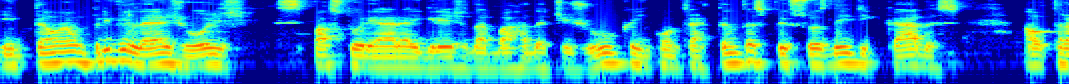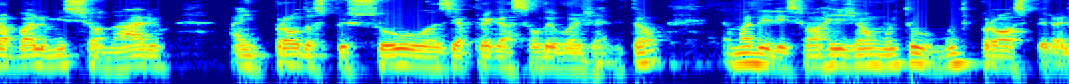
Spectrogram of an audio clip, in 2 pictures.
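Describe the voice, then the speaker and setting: A man with a São Paulo accent speaks at a moderate pace in a fairly low, somewhat breathy voice with a dark, mellow tone and ordinary pitch variation. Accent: São Paulo (paulista). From Brazil, São Paulo. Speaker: pastor. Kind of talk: radio interview.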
